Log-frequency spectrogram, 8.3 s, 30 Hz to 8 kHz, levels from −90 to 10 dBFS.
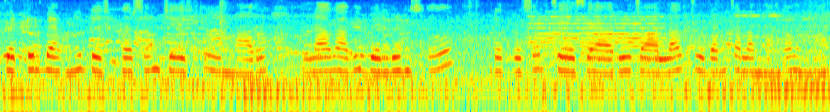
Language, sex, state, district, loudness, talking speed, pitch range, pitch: Telugu, female, Andhra Pradesh, Sri Satya Sai, -15 LUFS, 125 wpm, 220-235 Hz, 230 Hz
